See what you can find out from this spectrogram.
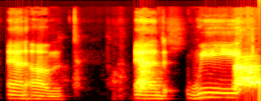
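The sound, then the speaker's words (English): A dog barks and yowls in three loud, drawn-out, tonal bursts, the last one the longest and rising into a strained cry. “That's my dog.”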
